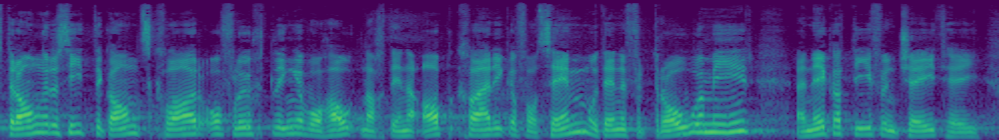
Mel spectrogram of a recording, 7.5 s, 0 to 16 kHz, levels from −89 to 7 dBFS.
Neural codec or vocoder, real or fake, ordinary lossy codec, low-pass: vocoder, 44.1 kHz, 128 mel bands every 512 samples, BigVGAN v2; fake; MP3, 64 kbps; 14.4 kHz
